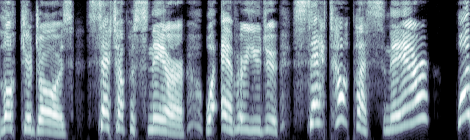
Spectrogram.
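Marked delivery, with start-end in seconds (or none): 0.0-2.8 mock snarl, higher. Retelling what a character in the story says: imitating a snarl. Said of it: "He snarls and he's like".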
